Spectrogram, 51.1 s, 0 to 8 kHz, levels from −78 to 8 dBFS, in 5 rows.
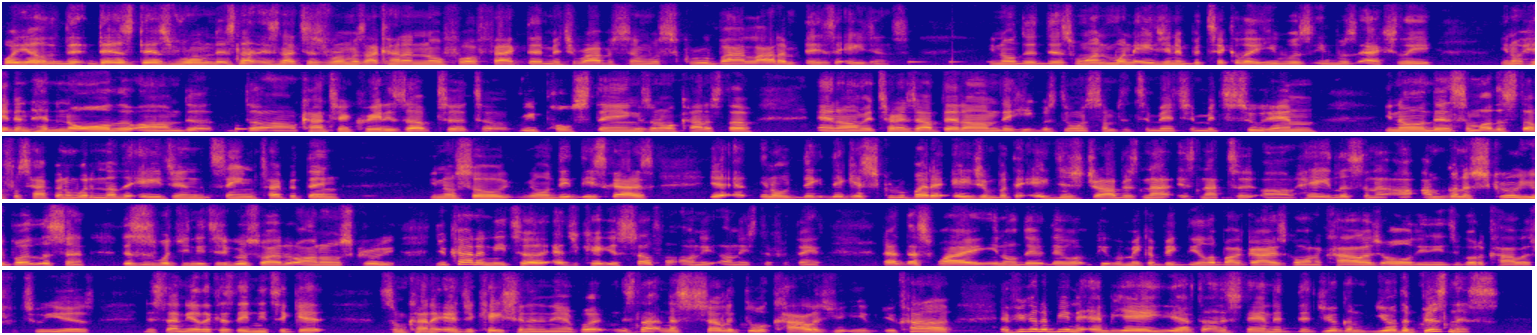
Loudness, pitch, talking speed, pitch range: -19 LUFS, 145 Hz, 275 wpm, 130-175 Hz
